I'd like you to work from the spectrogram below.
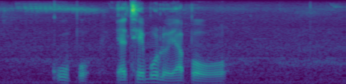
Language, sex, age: Tswana, male, 19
